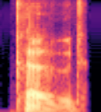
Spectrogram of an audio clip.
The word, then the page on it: code: British English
